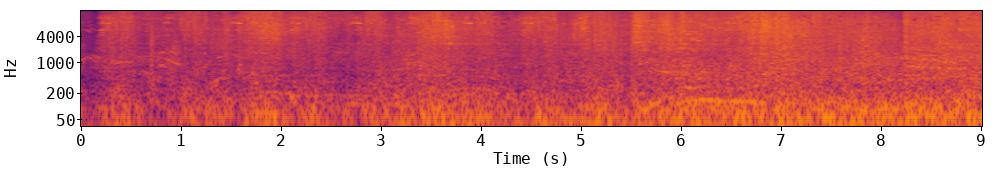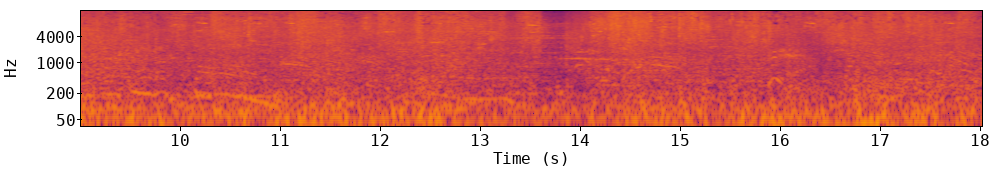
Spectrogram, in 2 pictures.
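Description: Spell effects and attacks clash and burst in a video game battle.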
